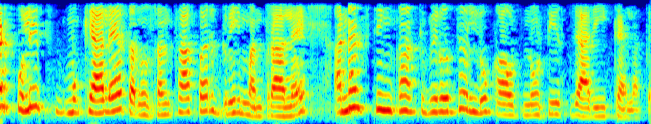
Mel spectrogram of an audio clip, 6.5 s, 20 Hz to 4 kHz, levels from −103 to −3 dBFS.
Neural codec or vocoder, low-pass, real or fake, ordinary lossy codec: vocoder, 22.05 kHz, 80 mel bands, Vocos; 3.6 kHz; fake; none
